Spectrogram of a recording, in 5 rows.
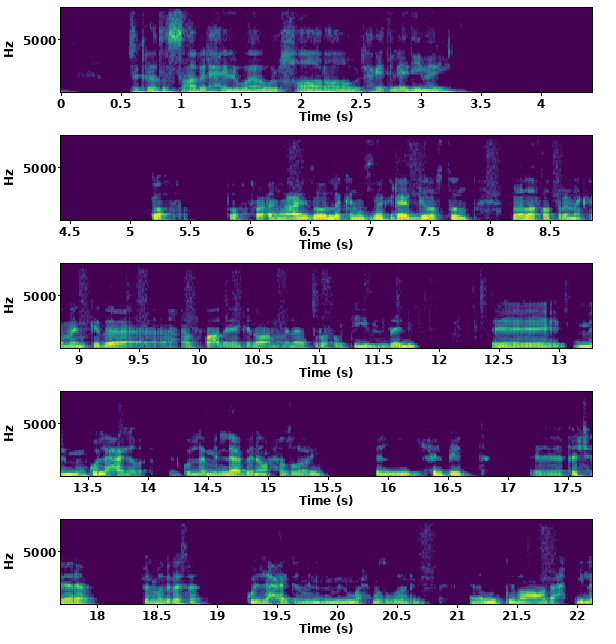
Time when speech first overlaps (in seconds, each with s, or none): none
